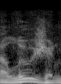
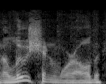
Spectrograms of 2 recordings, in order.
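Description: First: Said in the usual way. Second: "Illusion" said with a SH sound in place of ZH; "Illusion" as spelt with a T, ill-LOO-shun; misspelt word pronounced. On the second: Shown as a demonstration. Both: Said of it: "I L L U T I O N".

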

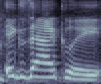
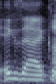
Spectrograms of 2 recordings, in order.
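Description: First: Slow, laughing, higher pitch. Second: Said in the usual way. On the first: Real, not acted. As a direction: say it through a laugh. Laughing agreement, then repeated plainly.

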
